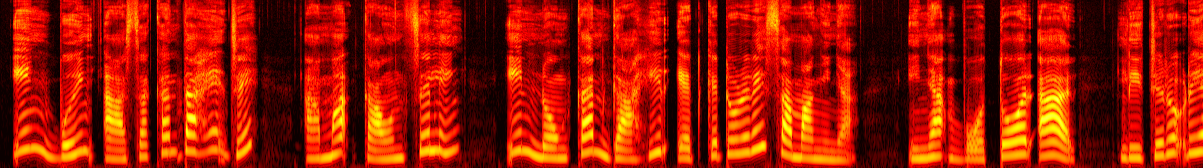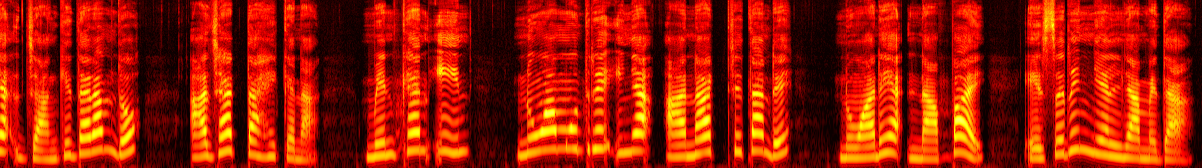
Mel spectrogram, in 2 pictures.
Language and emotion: Santali, surprised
